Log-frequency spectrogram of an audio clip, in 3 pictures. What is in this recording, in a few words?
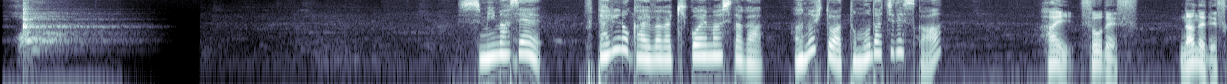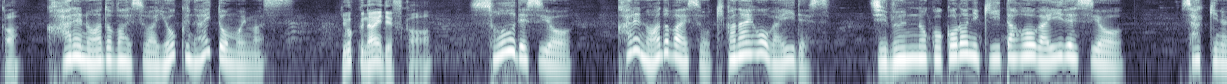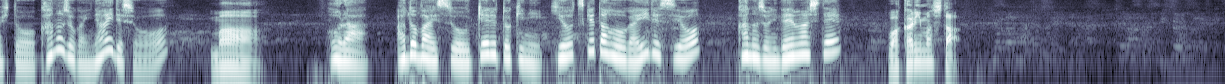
dialog; JapanesePod101; Beginner Season 1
